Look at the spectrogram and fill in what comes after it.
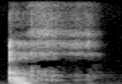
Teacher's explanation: the back of the tongue is up towards the roof of the mouth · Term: elevation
